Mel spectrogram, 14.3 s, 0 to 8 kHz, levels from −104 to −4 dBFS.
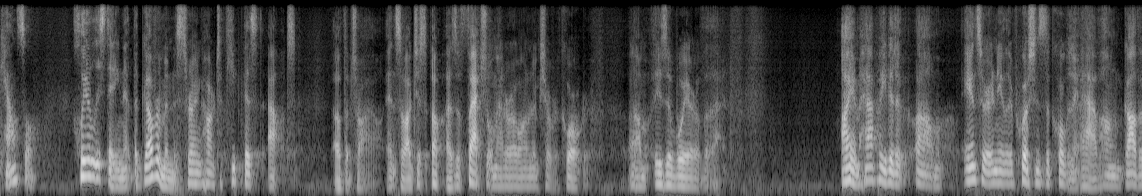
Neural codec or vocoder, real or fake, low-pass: codec, 16 kHz in and 24 kHz out, 0.4 kbps, LongCat-Audio-Codec, fine tuned four codebook decoder; fake; 7.2 kHz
